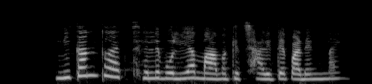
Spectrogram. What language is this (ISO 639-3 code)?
ben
